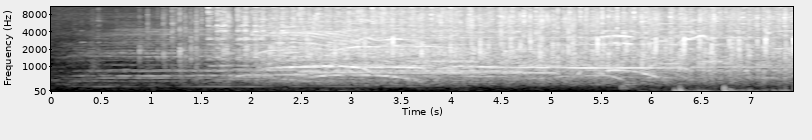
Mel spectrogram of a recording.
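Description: A crowd of young people cheers and shouts outdoors, swelling louder.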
